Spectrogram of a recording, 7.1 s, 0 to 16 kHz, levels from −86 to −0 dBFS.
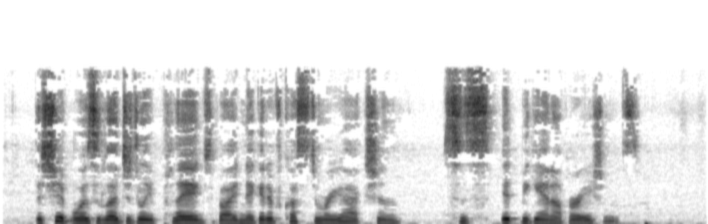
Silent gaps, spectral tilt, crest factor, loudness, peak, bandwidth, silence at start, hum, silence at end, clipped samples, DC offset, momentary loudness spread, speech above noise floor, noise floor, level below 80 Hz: none; -2.5 dB/octave; 18 dB; -18 LUFS; 0 dBFS; 11.5 kHz; 0.35 s; none; 0.6 s; under 0.1%; under 0.1%; 12 LU; 40 dB; -59 dBFS; -50 dBFS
